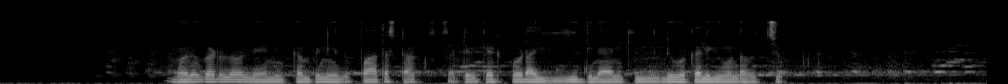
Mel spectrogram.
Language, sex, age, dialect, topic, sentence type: Telugu, male, 25-30, Southern, banking, statement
